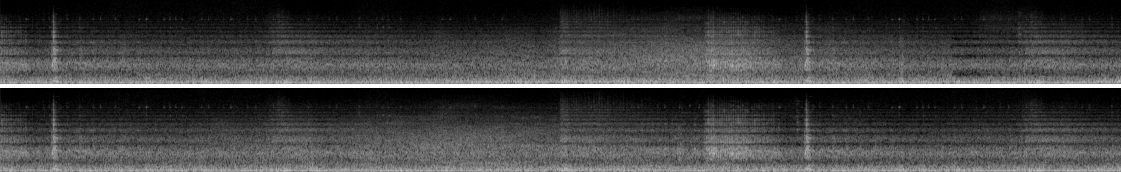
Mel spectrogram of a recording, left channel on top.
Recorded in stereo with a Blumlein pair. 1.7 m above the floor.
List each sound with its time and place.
0.0 s a vehicle: 5° right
